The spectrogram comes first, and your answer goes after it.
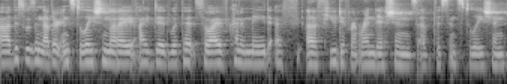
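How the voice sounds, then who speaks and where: A woman with an American accent, fairly low in pitch, monotone and flat in intonation at a fairly quick pace, with audible room echo. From US Pacific Northwest, Olympic Peninsula. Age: 40s. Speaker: glass artist. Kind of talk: lecture. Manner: halting.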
